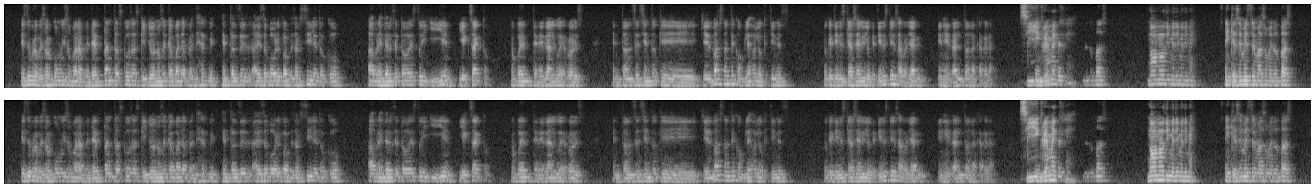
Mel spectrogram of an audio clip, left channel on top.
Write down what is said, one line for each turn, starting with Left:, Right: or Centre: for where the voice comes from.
Left: Este profesor, ¿cómo hizo para aprender tantas cosas que yo no soy capaz de aprenderme? <laughs> Entonces, a este pobre profesor sí le tocó aprenderse todo esto y, y bien, y exacto. No pueden tener algo de errores. Entonces, siento que, que es bastante complejo lo que tienes, lo que tienes que hacer y lo que tienes que desarrollar en, en general en toda la carrera.
Right: Sí,
Left: ¿En
Right: créeme
Left: qué semestre
Right: que...
Left: más o menos vas?
Right: No, no, dime, dime, dime.
Left: ¿En qué semestre más o menos vas?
